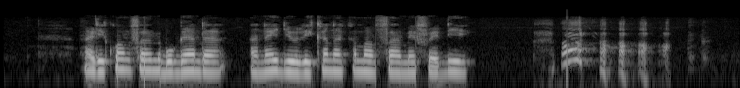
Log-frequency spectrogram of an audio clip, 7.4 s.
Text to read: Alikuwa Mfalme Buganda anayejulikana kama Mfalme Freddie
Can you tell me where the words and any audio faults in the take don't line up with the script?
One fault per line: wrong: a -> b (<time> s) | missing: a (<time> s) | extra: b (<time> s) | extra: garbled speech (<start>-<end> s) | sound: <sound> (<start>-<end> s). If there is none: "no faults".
sound: laugh (5.3-6.7 s)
